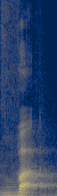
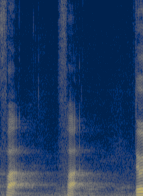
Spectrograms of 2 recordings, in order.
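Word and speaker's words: ف: Dulu ada di pesantren, Pak. 3 tahun belajar huruf Fa. Gak bisa. Malah jadi Pa. Dibenerin tuh malah jadi digigit Fa-nya tuh. Va. Padahal sebenarnya cuman disentuh doang. Fa. Tuh jadi tiap orang juga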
